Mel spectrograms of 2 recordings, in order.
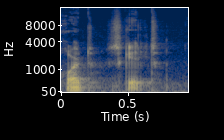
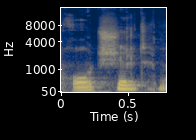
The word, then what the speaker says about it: rødt skilt: Rødt skilt, rødt skilt. Derfor burde den korrekte udtale også være rødt skilt, men der er også mange, der kalder dem rødt skilt. Det må du sådan set selv om.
